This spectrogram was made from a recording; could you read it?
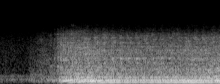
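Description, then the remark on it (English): A car engine starts quiet, then surges loudly into a steady revving roar as the vehicle accelerates away, its pitch climbing and holding strong. “He leans into the car and Richard pulls away.”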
